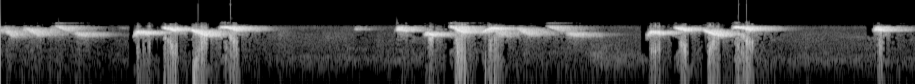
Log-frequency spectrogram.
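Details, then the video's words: Green-winged saltator in a fast, vigorous song; loud, rich whistled phrases of slurred rising and falling notes, each phrase about a second and a half long, separated by short pauses. "Trinca ferro Bandido dando show."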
